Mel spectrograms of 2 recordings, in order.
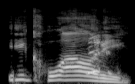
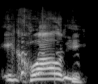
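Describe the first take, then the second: First: Slow drawn out. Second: Shouted. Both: Pretend.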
